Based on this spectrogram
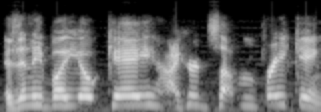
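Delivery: shouted out very high and very loud. Describing their character's plan in the game, the player speaks the character's line, said real loud. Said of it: "And then I'll say real loud".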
